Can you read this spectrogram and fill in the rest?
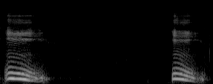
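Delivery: quiet E with lips spread wide. Shown as a demonstration. Teacher shows the class a quiet, spread E. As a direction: say E slowly with the mouth spread. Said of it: "watch my mouth".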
